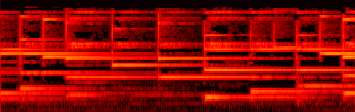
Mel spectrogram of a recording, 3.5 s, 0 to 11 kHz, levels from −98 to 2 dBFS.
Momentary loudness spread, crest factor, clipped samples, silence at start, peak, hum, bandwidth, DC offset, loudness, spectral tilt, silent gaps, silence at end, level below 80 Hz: 6 LU; 18 dB; under 0.1%; 0 s; -26 dBFS; none; 9 kHz; under 0.1%; -43 LUFS; 1.5 dB/octave; none; 0 s; under -90 dBFS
